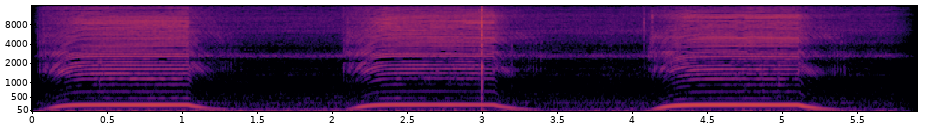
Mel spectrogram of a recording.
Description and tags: Phone Vibrate
A cell phone with the ring set to vibrate. Held as close to the mic and recorded as loudly as possible. Still a little soft.
buzz, cell, drone, electronic, MTC500-M002-s13, phone, vibrate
